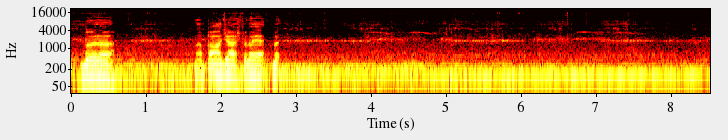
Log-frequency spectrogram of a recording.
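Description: Water laps gently against a small boat's hull.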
